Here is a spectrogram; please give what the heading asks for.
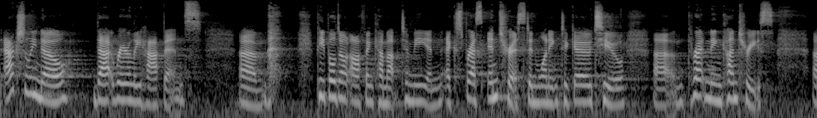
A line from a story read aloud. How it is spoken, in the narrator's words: He laughed, and he said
